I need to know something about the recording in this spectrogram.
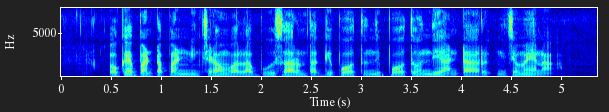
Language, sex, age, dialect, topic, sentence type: Telugu, male, 18-24, Southern, agriculture, question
